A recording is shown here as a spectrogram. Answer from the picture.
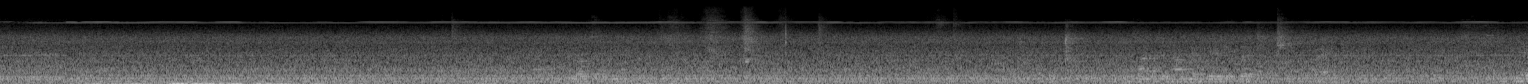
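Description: Steady mechanical hum and rushing air noise from the laser-surgery equipment and room ventilation, with a thin constant high whine above it and a few faint ticks.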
